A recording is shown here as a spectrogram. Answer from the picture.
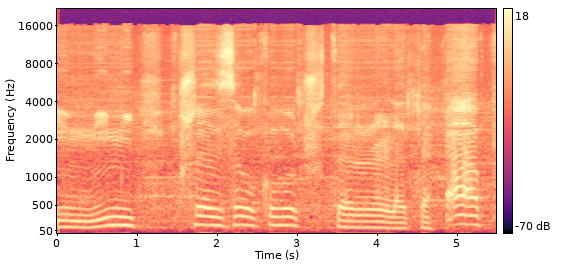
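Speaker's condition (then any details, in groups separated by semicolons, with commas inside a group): Aphasia; no speech for about five years after regaining consciousness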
